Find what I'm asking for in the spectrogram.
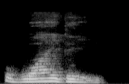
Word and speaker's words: Weide: So the filmmaker, Bob Weide, spelled W-E-I-D-E, and I thought perhaps it was Bob Vide or Bob Weed. – Wade. – I found him on introducing himself on YouTube as Bob Weide.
